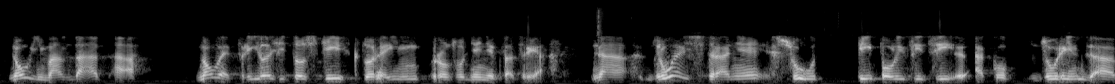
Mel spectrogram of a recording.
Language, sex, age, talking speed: Slovak, male, 60-79, 90 wpm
